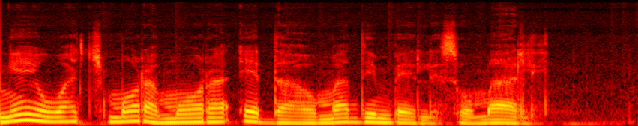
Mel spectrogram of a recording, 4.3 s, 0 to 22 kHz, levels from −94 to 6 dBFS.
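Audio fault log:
There is no fault in this speech clip.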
